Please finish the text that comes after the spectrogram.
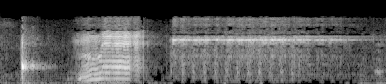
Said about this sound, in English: He said, a lot of sheep have bells, for these sheep are tuned so as to make the chromatic scales which he makes use of by knocking the sheep on the head with his crook, a signal to them to ring the bell. He do it like this.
